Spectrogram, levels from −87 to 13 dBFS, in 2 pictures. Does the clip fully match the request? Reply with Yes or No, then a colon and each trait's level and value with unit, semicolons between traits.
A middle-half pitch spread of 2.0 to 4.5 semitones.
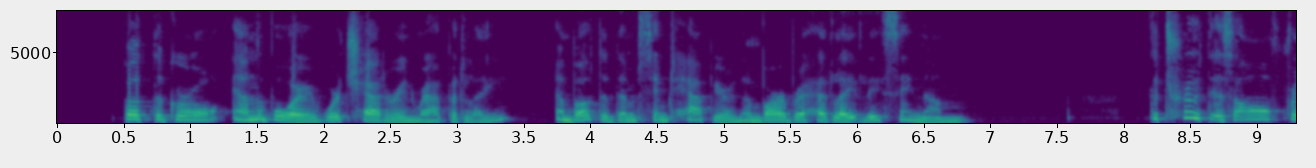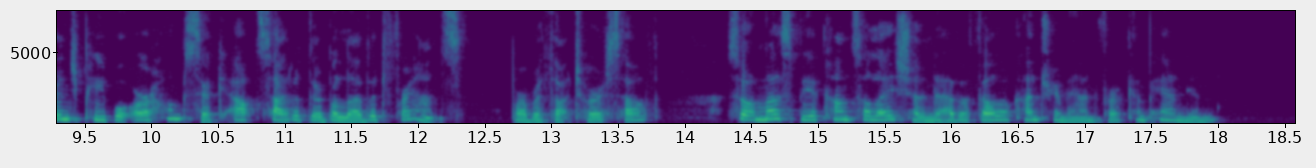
Yes: average, 3.4 semitones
